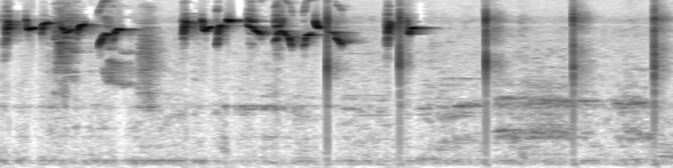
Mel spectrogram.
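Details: Black sunbird song for tutoring caged birds: rapid, very high twittering phrases of thin, wavering whistled notes, then sharp isolated ticks over a faint lower hum.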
